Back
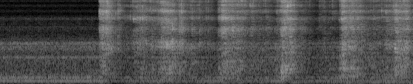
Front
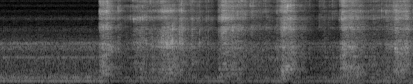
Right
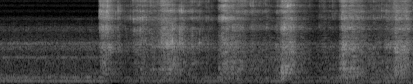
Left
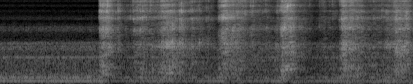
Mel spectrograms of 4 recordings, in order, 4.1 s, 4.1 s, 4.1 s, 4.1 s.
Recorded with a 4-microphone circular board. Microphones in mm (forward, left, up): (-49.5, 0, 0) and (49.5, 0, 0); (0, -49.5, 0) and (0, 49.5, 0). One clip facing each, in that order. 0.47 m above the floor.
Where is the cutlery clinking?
No cutlery clinking in this recording.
